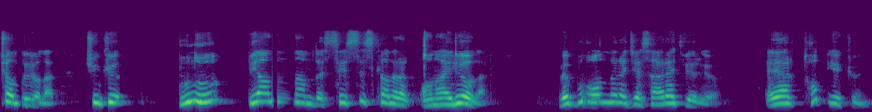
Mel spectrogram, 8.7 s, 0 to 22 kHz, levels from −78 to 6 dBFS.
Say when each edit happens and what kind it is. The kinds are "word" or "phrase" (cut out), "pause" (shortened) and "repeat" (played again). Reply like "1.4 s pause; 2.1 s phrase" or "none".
none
